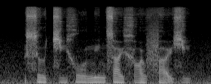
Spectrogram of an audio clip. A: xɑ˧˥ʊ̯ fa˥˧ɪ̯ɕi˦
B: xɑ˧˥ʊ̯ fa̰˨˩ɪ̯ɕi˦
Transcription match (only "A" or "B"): B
